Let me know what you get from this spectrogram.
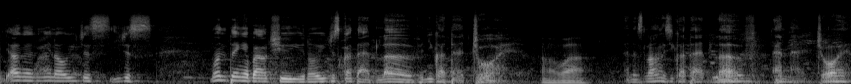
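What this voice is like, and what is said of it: Poor imitation of a man's accent. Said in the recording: “bad impression ... I'm doing the worst accent ever”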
